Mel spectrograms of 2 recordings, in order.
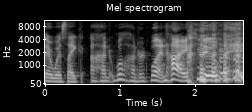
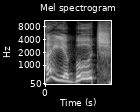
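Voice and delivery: thick, put-on Italian accent; 3 semitones higher than usual. Retelling how the speaker's sister greeted the family's old cat: Italian accent. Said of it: "in an Italian accent".

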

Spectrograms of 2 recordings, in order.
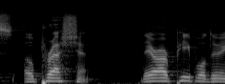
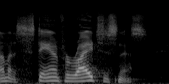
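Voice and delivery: normal talking voice

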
